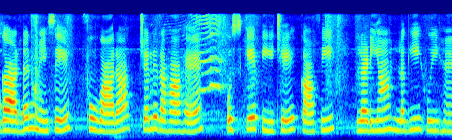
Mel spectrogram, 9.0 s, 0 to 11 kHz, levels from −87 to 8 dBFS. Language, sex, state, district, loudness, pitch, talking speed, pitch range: Hindi, female, Haryana, Jhajjar, -20 LUFS, 240 Hz, 95 wpm, 230-265 Hz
